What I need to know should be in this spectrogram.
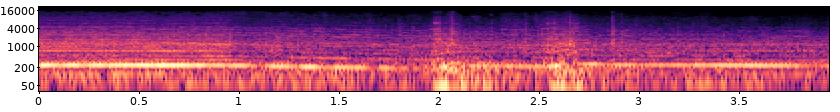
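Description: A racing car engine drops in pitch and sputters as the car slows for a turn.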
